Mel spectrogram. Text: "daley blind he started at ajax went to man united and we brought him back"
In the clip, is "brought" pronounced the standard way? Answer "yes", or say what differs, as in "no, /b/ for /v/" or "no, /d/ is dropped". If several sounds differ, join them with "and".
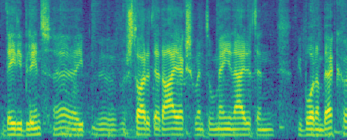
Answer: no, /ɹ/ is dropped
